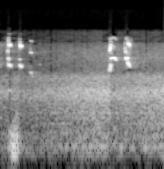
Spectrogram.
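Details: Bald eagles at a Southwest Florida nest with eggs, live nest cam, February morning, a juvenile flying over; two brief pairs of high squeaky chirps separated by a pause, steady hiss beneath.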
